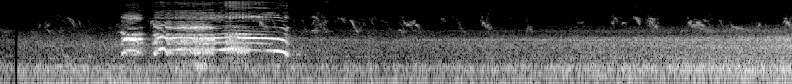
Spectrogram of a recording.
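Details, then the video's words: Single farm rooster crow, a strong, harmonic call held for under two seconds and ending in a falling note, followed by steady low background hum and faint high chirps from other birds. "Rooster Crowing"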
